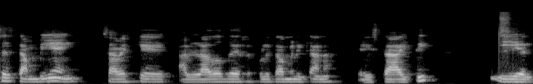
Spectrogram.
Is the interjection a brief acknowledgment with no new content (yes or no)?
yes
